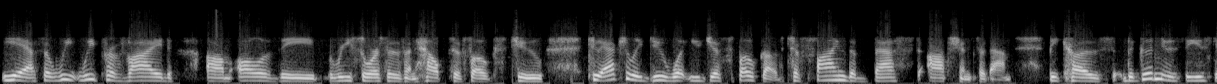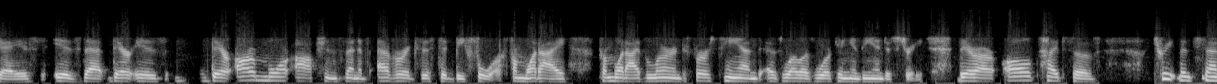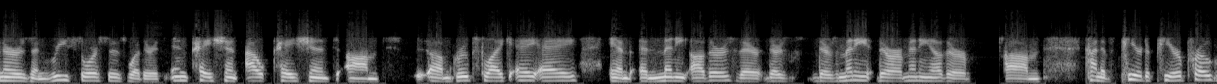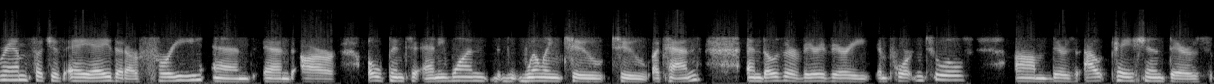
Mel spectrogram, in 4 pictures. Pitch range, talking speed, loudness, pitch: 145-180 Hz, 155 wpm, -16 LUFS, 160 Hz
